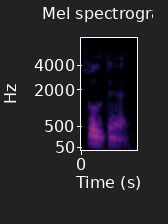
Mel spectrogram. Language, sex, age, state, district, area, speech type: Bengali, male, 30-45, West Bengal, Uttar Dinajpur, urban, spontaneous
